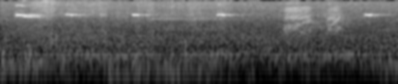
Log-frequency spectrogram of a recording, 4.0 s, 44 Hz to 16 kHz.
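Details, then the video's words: Sharp, high, piercing whistles from a perched male common kingfisher, filmed 14 March 2012. Single short notes come about every half second to second. He is apparently calling a female, with quiet outdoor hiss behind. "カワセミ 雄／雌を呼ぶ？"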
